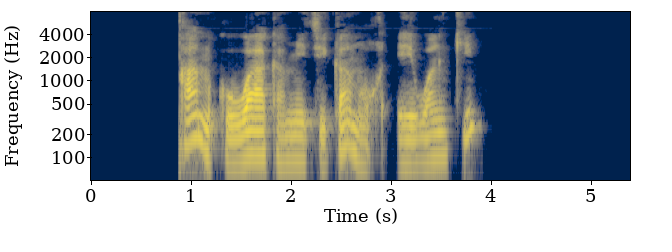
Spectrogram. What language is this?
Corongo Ancash Quechua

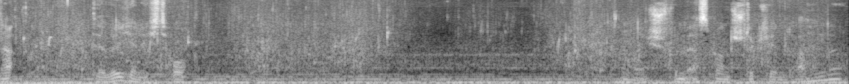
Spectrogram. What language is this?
German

